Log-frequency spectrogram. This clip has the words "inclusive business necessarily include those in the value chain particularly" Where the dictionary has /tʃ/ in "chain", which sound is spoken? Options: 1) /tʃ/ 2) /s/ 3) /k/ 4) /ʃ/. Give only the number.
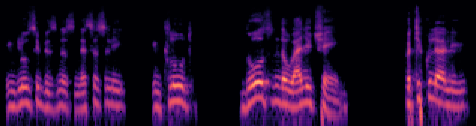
1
